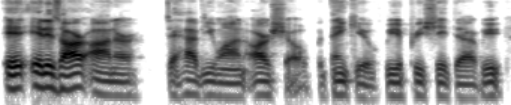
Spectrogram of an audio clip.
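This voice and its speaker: A man's voice: deep voice, moderate pace, a bit bright, dry recording, studio quality. A middle-aged man hosting a live-stream talk show, enthusiastic, often restarting and repeating words as he talks to viewers. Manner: enthusiastic, repetitive, many restarts. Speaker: show host.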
